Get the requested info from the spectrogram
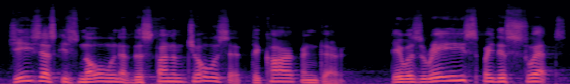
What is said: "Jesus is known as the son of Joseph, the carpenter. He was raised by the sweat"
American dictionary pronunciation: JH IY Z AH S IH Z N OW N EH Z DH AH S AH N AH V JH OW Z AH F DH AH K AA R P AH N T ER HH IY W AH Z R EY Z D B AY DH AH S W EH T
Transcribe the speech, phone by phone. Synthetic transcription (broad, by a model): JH IY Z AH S IH Z N OW N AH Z DH AH S AH N AH V JH OW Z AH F DH AH K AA R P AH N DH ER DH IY W AH Z R EY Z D B AY DH AH S W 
